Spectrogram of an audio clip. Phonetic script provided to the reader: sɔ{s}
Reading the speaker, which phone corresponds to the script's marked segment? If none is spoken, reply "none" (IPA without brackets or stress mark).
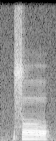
none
